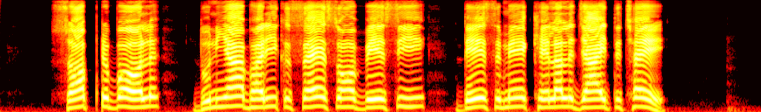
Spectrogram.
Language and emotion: Maithili, neutral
